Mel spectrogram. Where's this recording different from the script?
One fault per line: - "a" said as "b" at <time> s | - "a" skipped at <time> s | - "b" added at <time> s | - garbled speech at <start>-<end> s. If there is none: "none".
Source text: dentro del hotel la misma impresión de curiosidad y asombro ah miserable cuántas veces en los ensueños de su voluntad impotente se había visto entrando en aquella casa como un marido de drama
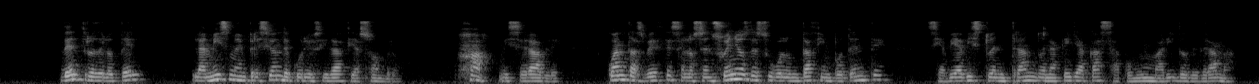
none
